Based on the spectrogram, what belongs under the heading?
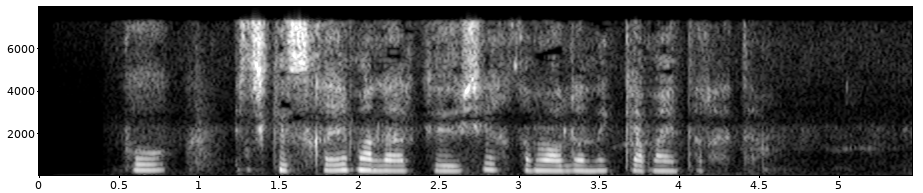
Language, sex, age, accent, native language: Uzbek, female, 25-34, Qashqadaryo, Uzbek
